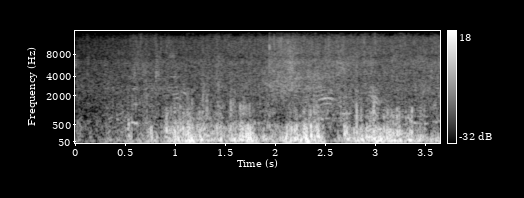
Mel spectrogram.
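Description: Strong wind during the first monsoon rain on an outdoor film set roars and buffets the microphone in a steady, heavy rush, with muffled voices faintly underneath.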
